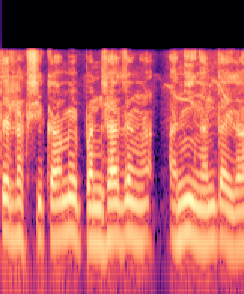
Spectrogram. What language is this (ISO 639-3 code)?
nnp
